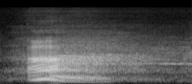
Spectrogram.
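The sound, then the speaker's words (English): A church audience groans together on cue in one swelling group groan that starts abruptly, peaks within a fraction of a second, then slowly fades over about a second and a half. “In the count of three, I want you to give me your best groan. One, two, and three.”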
